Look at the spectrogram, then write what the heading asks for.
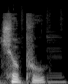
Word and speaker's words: Teahupo'o: Le nom lui-même, prononcé Chopu, signifie crâne brisé en tahitien, ce qui donne une idée de la dangerosité du lieu.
